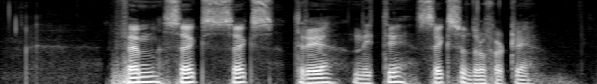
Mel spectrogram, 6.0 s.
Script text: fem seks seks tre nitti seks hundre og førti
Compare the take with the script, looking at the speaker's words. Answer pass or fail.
pass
